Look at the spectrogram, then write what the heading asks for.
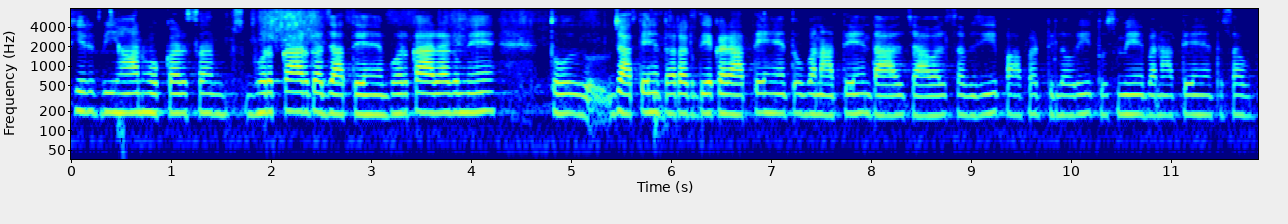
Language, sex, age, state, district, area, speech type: Hindi, female, 30-45, Bihar, Begusarai, urban, spontaneous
